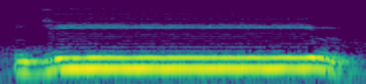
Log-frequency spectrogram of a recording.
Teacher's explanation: জিহ্বার মধ্যখান তার বরাবর উপরের তালুর সাথে লেগে উচ্চারিত হবে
